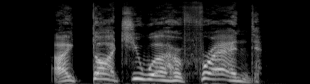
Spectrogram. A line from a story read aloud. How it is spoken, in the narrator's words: shouted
